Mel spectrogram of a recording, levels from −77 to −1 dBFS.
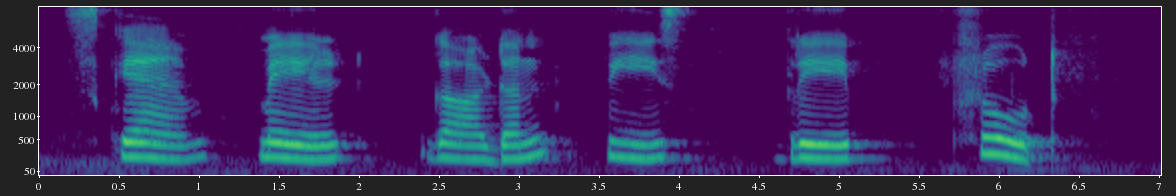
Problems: constant background noise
